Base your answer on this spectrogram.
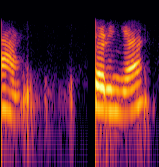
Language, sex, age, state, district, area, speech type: Tamil, female, 60+, Tamil Nadu, Erode, urban, conversation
